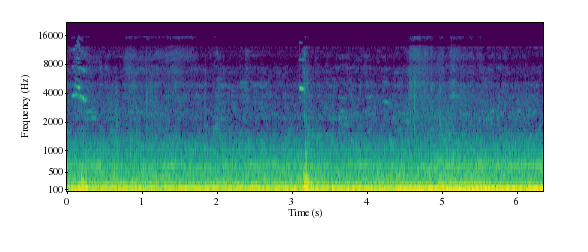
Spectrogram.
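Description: Low steady rumble of a car heard from inside its cabin as it creeps forward in slow traffic, growing a little louder near the end, with one short click about halfway through.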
